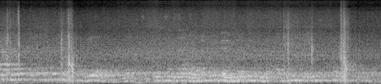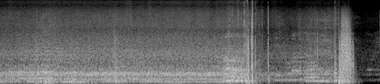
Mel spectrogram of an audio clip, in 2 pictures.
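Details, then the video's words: Continuous low droning of a honey bee colony during a honey harvest from a hive inside a house. Sharp knocks and handling noises break the hum before it cuts off abruptly at the end. "Harvest Beehive and Honey"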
